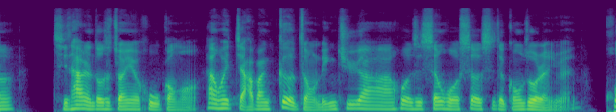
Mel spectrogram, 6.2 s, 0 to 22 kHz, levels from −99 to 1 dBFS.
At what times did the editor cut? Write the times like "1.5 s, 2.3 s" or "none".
2.0 s

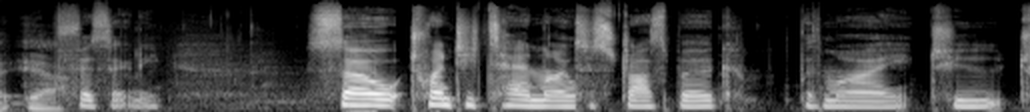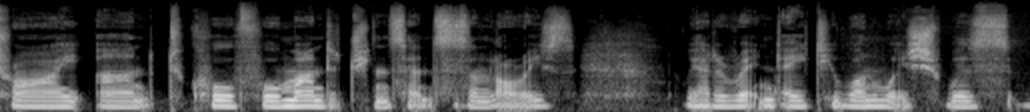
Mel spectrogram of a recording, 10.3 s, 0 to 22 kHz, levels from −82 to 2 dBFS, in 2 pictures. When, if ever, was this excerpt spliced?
2.0 s, 2.9 s, 4.6 s, 5.9 s, 7.0 s, 9.0 s

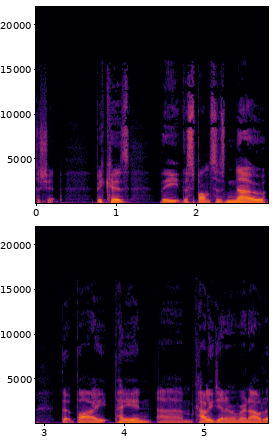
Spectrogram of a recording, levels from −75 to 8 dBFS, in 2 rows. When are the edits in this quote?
none

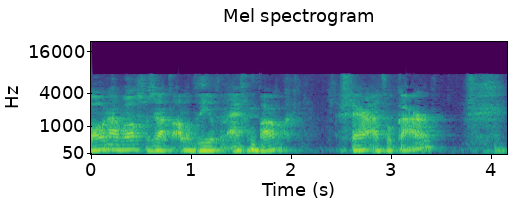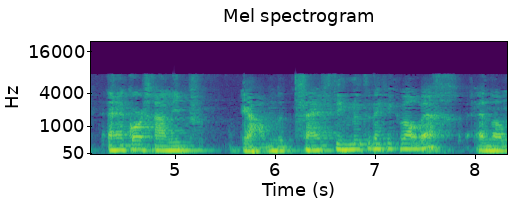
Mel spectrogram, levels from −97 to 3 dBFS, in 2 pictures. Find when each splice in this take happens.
none

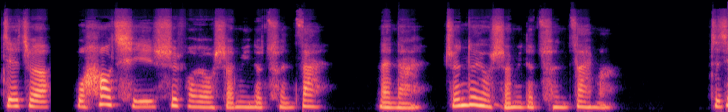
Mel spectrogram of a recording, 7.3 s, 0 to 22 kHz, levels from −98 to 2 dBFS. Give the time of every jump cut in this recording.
4.3 s

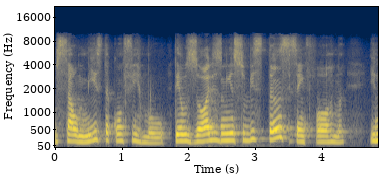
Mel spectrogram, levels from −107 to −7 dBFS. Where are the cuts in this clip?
1.7 s, 2.5 s, 3.5 s

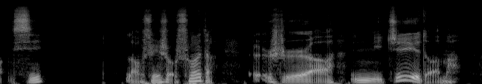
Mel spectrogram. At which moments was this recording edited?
none

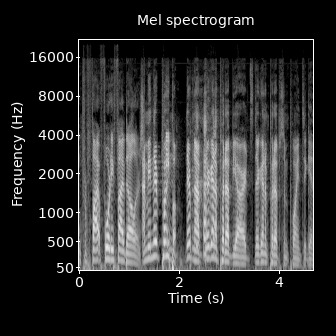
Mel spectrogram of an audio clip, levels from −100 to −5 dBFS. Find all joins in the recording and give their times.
0.9 s, 2.2 s

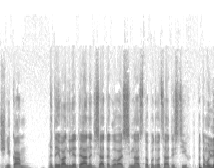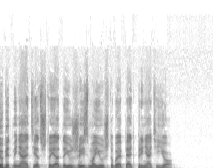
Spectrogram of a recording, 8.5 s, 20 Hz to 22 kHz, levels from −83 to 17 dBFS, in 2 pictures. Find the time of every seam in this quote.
3.9 s

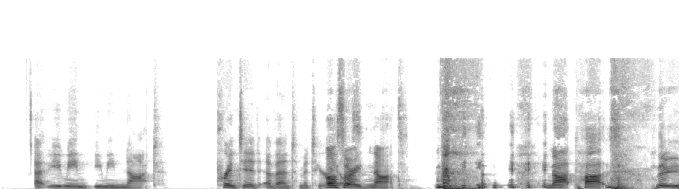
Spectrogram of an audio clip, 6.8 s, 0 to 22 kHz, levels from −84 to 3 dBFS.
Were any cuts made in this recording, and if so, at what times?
none

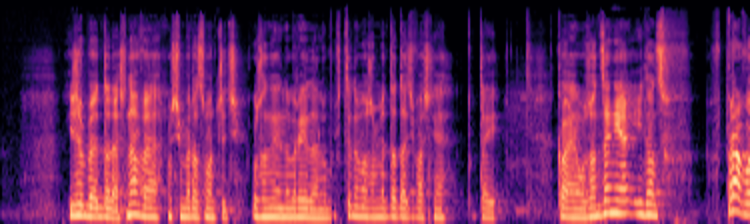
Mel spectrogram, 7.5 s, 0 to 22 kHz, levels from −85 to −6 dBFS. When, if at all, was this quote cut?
2.5 s, 3.3 s

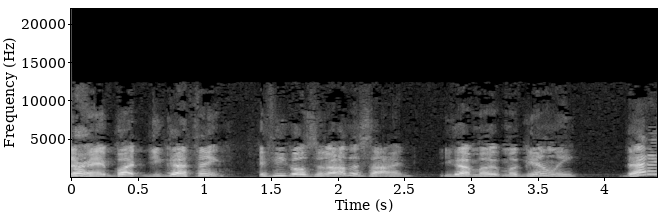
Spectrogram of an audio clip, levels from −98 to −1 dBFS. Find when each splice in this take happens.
1.2 s

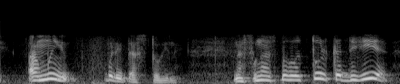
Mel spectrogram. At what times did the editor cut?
1.0 s, 2.5 s

